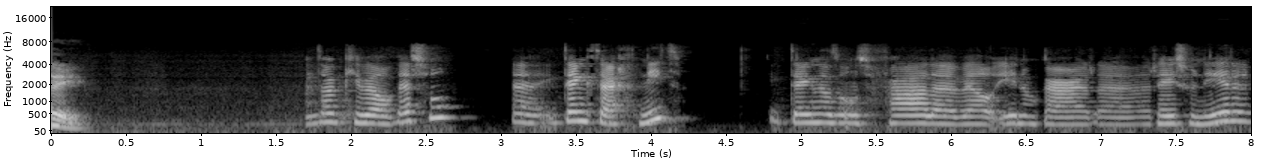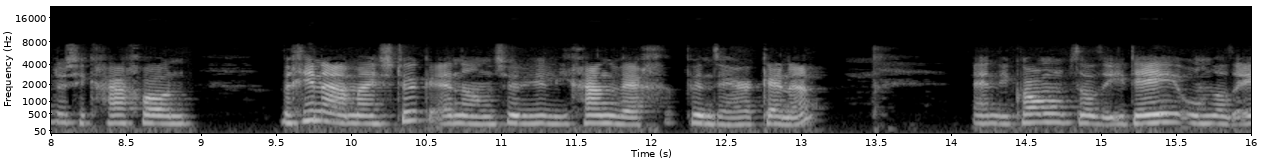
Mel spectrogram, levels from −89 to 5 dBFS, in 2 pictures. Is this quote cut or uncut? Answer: cut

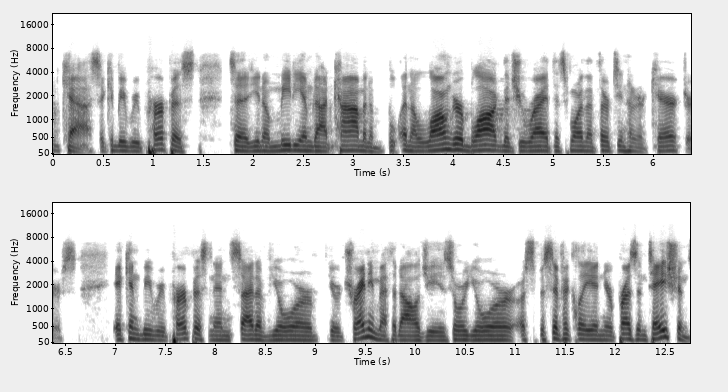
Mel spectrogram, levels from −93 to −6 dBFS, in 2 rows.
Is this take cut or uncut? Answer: cut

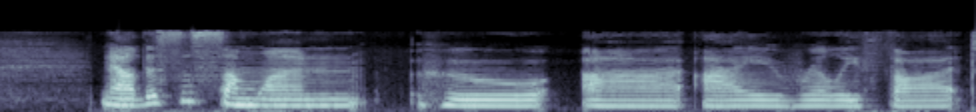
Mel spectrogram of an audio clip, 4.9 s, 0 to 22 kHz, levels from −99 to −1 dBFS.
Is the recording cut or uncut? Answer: uncut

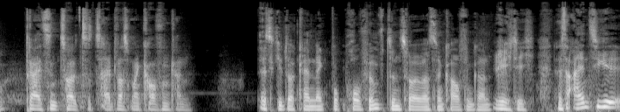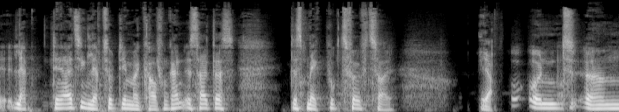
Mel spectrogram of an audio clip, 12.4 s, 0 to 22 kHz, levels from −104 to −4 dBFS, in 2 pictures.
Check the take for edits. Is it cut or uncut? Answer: uncut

